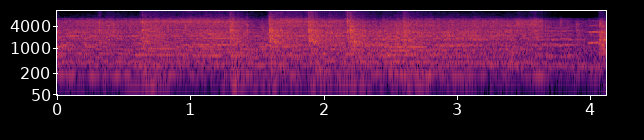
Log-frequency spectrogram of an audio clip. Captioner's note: hammer thuds; dramatic music continues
